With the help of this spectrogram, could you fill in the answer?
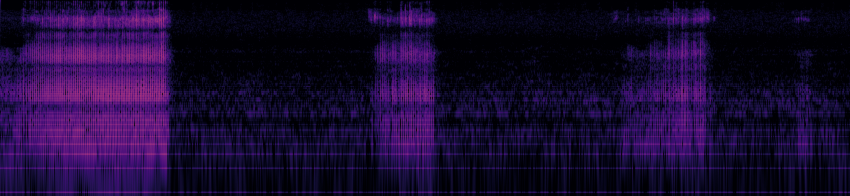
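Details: Rinchan, a seven-month-old female cat, snoring heavily in her sleep; one long loud rasping snore followed by two softer, breathier ones a couple of seconds apart.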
